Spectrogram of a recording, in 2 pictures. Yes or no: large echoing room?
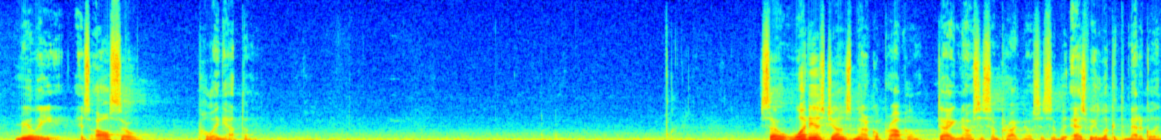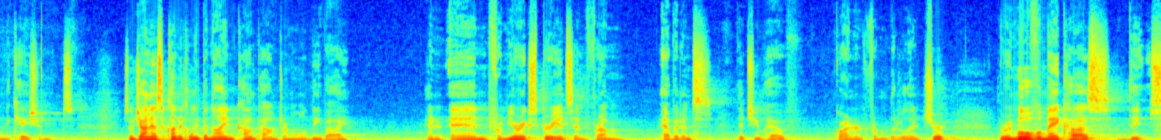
yes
